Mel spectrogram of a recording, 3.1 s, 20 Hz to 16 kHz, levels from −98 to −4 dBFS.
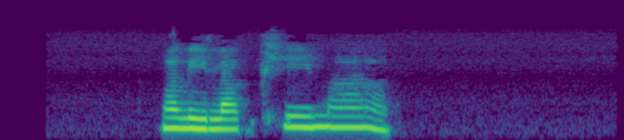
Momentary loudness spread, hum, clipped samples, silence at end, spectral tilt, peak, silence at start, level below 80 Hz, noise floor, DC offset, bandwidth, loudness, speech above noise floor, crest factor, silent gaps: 9 LU; none; under 0.1%; 1.15 s; -7.5 dB/octave; -12 dBFS; 0.8 s; -82 dBFS; -73 dBFS; under 0.1%; 7 kHz; -26 LUFS; 49 dB; 16 dB; none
